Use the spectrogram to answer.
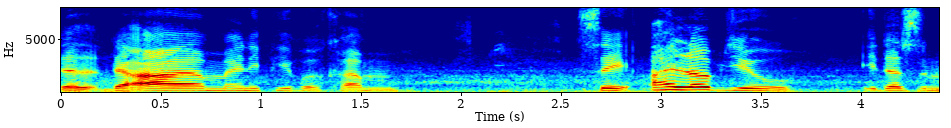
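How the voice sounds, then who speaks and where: The voice has ordinary pitch variation. Noticeable background noise is present. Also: woman. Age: 60s. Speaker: YouTuber and businessperson. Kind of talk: casual vlog monologue. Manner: conversational, frequent filler phrases.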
